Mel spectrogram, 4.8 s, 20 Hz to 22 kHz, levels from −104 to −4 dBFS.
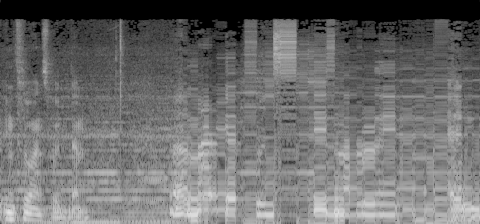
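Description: From 1.84 s right through to the end at 4.8 s, the sound goes robotic from repeated short buffers. It turns into a stiff, metallic buzz pitched at about 93.8 Hz that only loosely tracks the original. That pitch points to a chunk of roughly 10.7 ms being replayed over and over. Fresh audio is likely arriving too slowly, so the player loops the last buffer while most of the real material, something like two-thirds or more, gets skipped.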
